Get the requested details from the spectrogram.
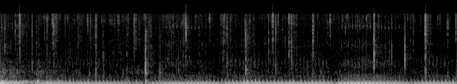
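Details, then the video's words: Low, even purr of a pet cat resting by an indoor fire, the rumble pulsing softly with its breathing while dense crackling and popping from the fireplace scatter across the recording. "Relax to the gentle purring of the cat and the light crackling of the fire in the fireplace!"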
